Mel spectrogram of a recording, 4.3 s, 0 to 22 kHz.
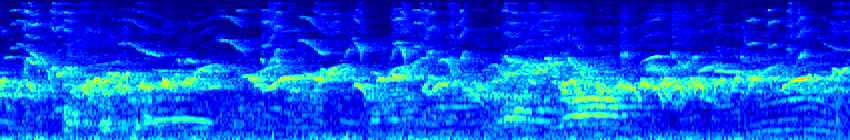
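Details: White-rumped shama kept for breeding, singing continuously, recorded 26 September 2021; sharp whistles and quick sweeping notes over a chorus of chirping birds, with a man speaking briefly.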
